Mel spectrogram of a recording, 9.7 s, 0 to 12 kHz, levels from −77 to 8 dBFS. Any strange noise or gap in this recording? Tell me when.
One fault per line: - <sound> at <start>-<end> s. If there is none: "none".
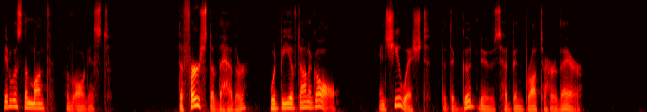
none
